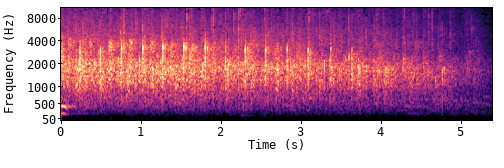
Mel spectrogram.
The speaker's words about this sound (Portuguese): Vamos dar uma salva de palmas para eles, gente.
